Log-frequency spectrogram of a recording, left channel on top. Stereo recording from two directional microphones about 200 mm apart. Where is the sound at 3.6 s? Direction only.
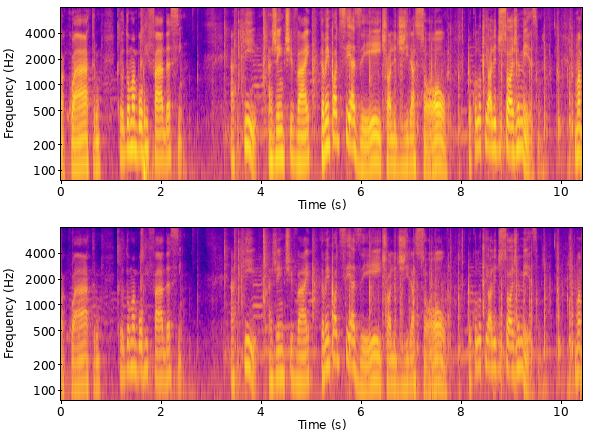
45° left (ahead or behind).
